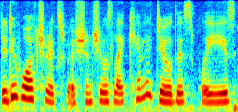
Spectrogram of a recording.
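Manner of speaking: ordinary talk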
